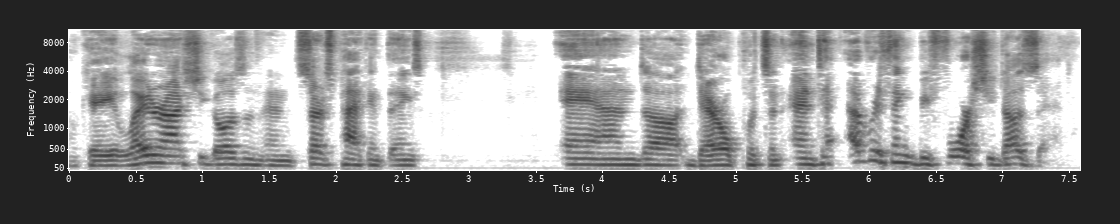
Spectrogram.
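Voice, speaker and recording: A man's voice: mid-range voice, normal speed, pushed and bright. A man giving an unscripted, casual recap of a TV series, repeating himself and often checking in with a questioning okay. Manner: repetitive, checks in with frequent "okay?".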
